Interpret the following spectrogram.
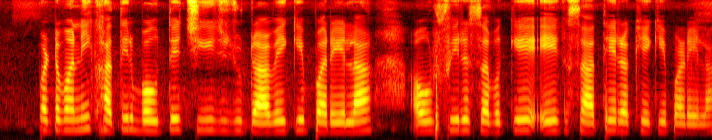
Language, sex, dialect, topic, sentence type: Bhojpuri, female, Southern / Standard, agriculture, statement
